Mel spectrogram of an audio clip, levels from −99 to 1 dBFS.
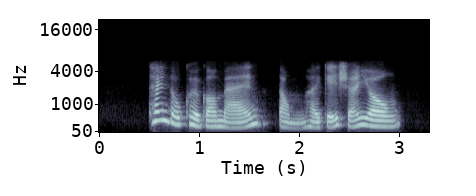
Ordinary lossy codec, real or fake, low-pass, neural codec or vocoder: Opus, 32 kbps; fake; 5.4 kHz; codec, 16 kHz, 0.9 kbps, LongCat-Audio-Codec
